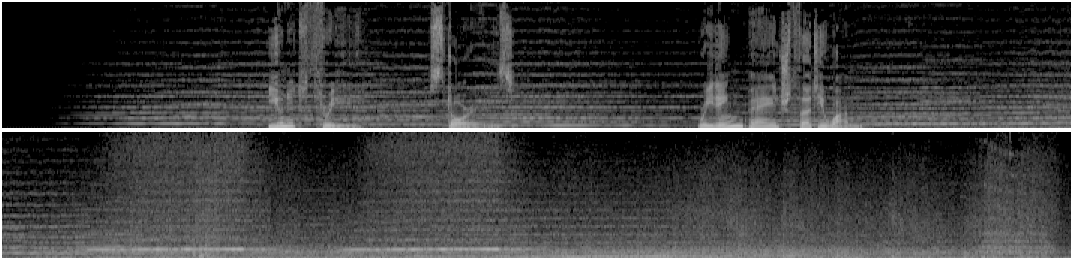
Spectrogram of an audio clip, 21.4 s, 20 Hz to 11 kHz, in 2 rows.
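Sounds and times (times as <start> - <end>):
speech: 2.6 - 3.7, 4.3 - 5.2, 7.0 - 8.7
Eurostar high-speed train rushing along the rails towards Paris: 7.3 - 21.3
Eurostar high-speed train horn blasts: 8.6 - 19.0.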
